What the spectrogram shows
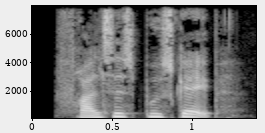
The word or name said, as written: frelsesbudskab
